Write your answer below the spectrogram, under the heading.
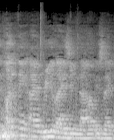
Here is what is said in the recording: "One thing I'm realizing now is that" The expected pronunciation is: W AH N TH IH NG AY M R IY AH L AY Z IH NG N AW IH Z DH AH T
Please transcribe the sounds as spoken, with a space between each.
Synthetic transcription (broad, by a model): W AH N TH IH NG AY M R IY AH L AY Z IH NG N AW IH Z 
